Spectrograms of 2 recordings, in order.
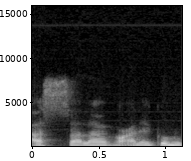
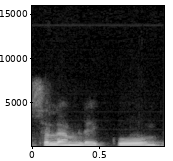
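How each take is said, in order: First: Every syllable of the greeting is said in full. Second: The greeting is clipped, with syllables dropped and merged. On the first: The speaker calls it right. "yang lebih tepat adalah" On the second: The speaker calls it wrong.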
